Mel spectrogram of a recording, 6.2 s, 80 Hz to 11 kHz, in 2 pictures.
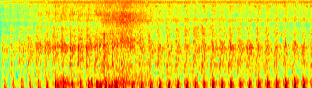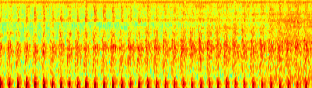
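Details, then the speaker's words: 1978 Kawasaki KL250 single after a top-end rebuild with lapped valves, on its break-in ride on a warm day: even, steady idle thump about four beats a second, no ticking, no leaks or smoke; normal idle. "She's just purring like a kitten. I don't see any oil leaks. The engine sounds really good and smooth."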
